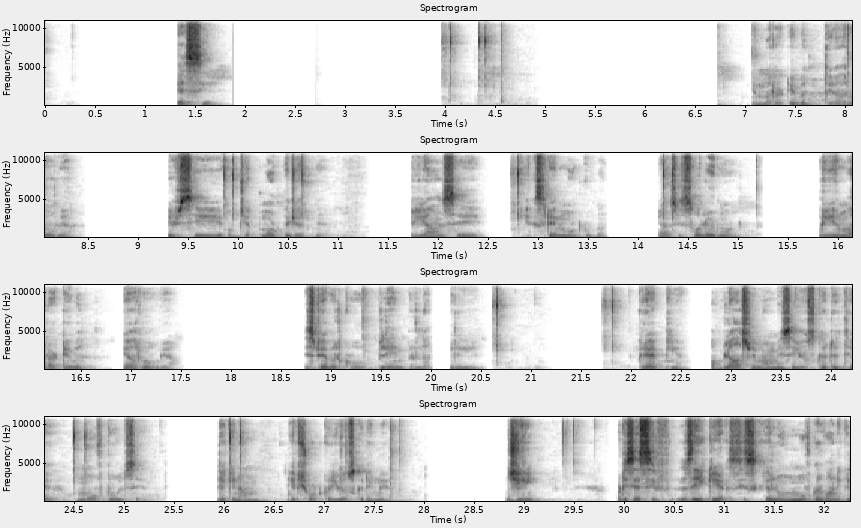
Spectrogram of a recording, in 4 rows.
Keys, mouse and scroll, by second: 4.3 click, 5.4-6.1 scroll down 1, 6.1-7.0 scroll down 3, 7.0-9.8 shift+middle drag, 9.8-14.3 drag, 15.1-18.1 middle drag, 20.5 click, 21.6 click, 24.4-27.2 drag, 27.2-27.9 shift+middle drag, 27.9-28.8 scroll down 1, 28.8 g.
